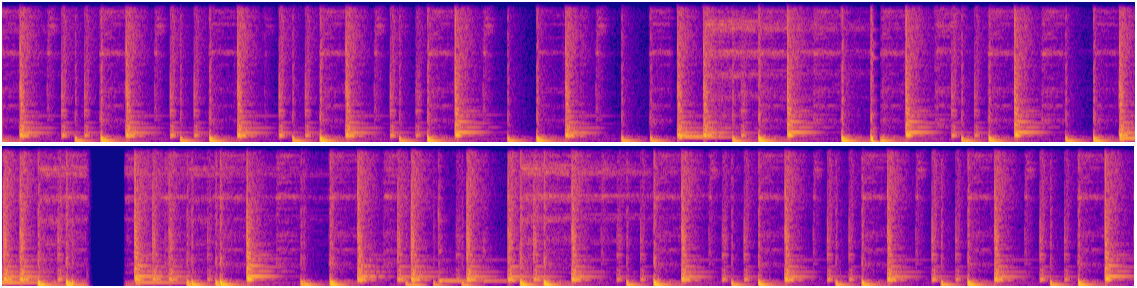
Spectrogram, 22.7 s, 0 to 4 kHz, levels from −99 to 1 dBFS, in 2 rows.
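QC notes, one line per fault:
5.75–7.18 s, scattered short gaps: about three tiny holes, the longest near 20 ms, each patched by continuing the last sound, leaving brief ticks rather than dropouts.
8.71 s, short stall from a late packet: one sound held 68 ms too long while the buffer ran dry, then the music resumes unbroken, unlike a loss.
11.85–15.58 s, doubled audio track: a second full-band copy about 5 dB down trails by roughly one second, likely from a slower capture path, dry and with abrupt edges.
12.17–12.58 s, call audio freeze: the last sound fades into about 330 ms of silence for 374 ms in all, then playback continues from where it stopped, not skipping ahead.
16.28–19.71 s, jitter buffer speed-up: tempo runs about 3% fast at unchanged pitch as short pitch-period slices are trimmed, roughly 150 ms in total.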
